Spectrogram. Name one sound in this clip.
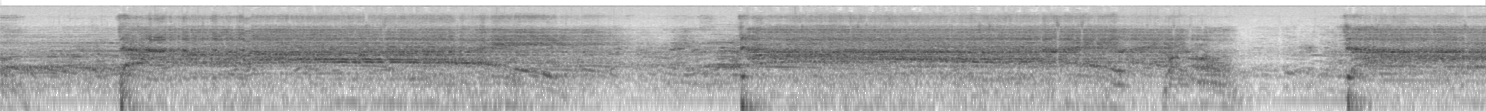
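Drums crash with single hits.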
